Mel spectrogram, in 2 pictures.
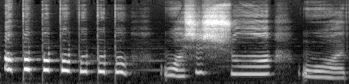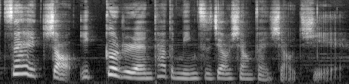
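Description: A woman voicing a tiny, polite, easily flustered little man in a children's storybook, with a high, hesitant voice. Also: moderate pace, mellow, lightly acted.

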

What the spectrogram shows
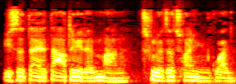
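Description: A man telling a classic tale in a casual, chatty way, with frequent filler pauses, on a dull lo-fi recording. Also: low-pitched, steady tone, slightly rough. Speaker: storyteller. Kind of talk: casual oral storytelling.

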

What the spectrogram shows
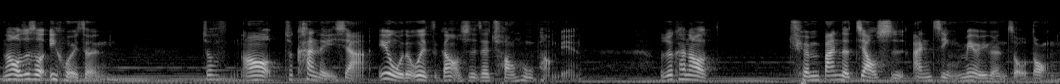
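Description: A woman's voice: fairly low pitch, animated, brisk, fairly bright tone, soft background music. Chatty young woman telling a story. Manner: chatty, rambling retelling with many fillers, flaring up when recounting quarrels. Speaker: podcast host. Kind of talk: personal storytelling monologue.

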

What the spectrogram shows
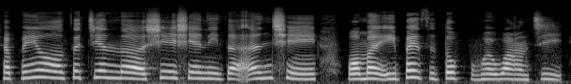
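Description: A woman voicing a gang of frightened little wild cats in a storybook read-aloud, with a high, excited, meowing voice. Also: unhurried. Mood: grateful.

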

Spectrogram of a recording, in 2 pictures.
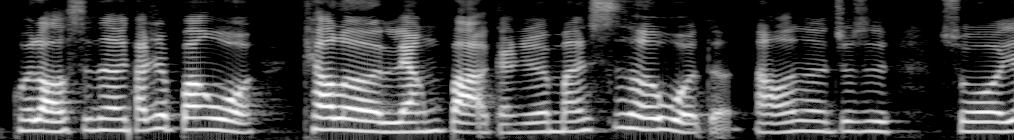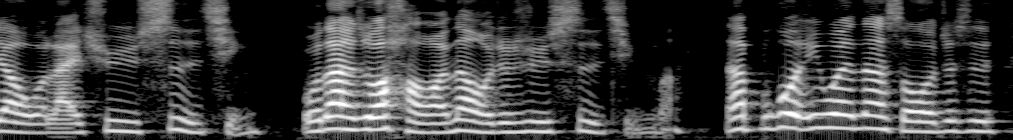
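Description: A woman's voice: medium pitch, fairly quick, hardly any pauses. A young woman, co-hosting a casual podcast and telling a story in a rambling way, with frequent restarts and acted-out quotes. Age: young adult. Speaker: podcast co-host.

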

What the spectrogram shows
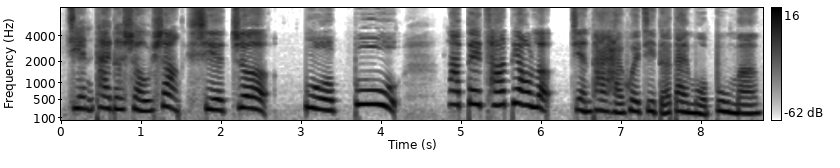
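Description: A woman reading a picture book aloud to children, lively and playful, asking them questions. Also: sits high, slow, no echo. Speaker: storyteller for children.

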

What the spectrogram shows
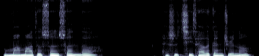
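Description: Slow gentle woman leading a guided body scan meditation, mellow tone, long pauses, really dry close sound. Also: medium pitch, lively intonation, no room sound.

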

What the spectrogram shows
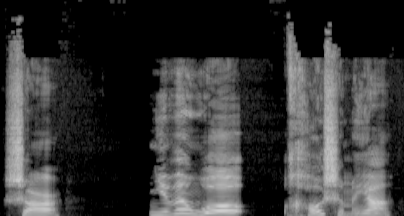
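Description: A woman's voice: fairly high pitch, sing-song, slow pace, gravelly, no room sound, clean studio sound, voice pushed up, full character voice. Fields: Figure: hot-headed young martial artist, voiced by a woman. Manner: urgent. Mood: urgent, excited.

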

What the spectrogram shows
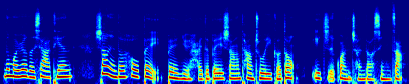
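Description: Woman reading a novel aloud, soft and lilting, mellow warm voice, dry close sound. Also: medium pitch, moderate pace, no echo. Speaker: audiobook reader.

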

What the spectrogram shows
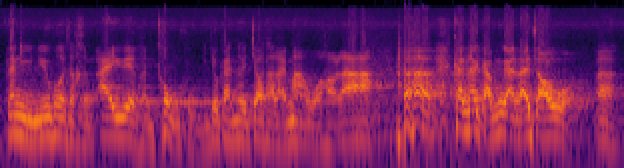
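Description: Chatty Taiwanese monk lecturing in a reverberant hall. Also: male voice, mid-range voice, expressive, a little fast, slight background noise. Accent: Taiwanese Mandarin. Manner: chatty, keeps asking rhetorical "isn't it so?"; laughs at his own stories. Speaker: Buddhist abbot and dharma teacher. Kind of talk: casual dharma lecture.

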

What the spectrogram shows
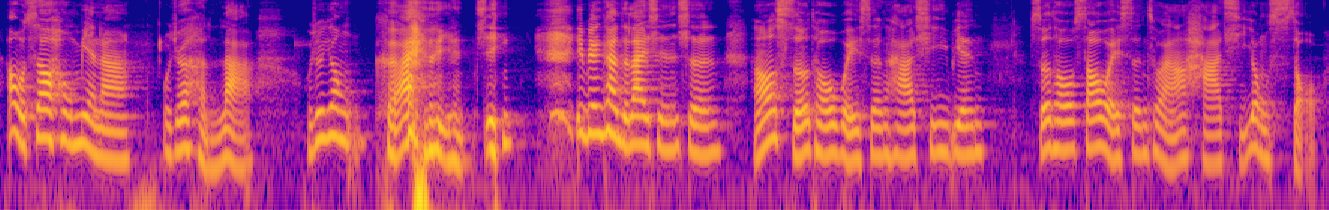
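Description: A young woman hosts a podcast. She tells a personal story in a casual, teasing way and often breaks into giggles. Her voice sits a little low but swings through a very wide range. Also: expressive, a little slow. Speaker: podcast host.

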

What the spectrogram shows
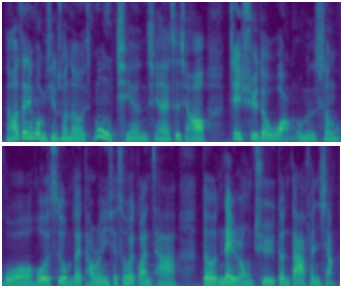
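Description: A woman hosting a casual solo podcast, telling stories in a chatty, animated way with lots of fillers. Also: fairly low pitch, normal speed. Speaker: podcast host.

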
